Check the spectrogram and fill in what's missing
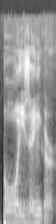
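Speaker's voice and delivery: booming showman announcer intro; ringmaster. Pretend. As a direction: call it like a circus ringmaster. Podcast intro announcer opener.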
